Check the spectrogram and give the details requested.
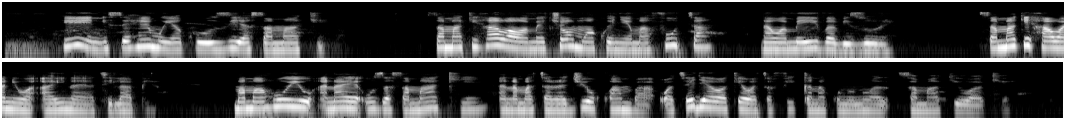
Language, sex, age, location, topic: Swahili, female, 25-35, Kisii, finance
